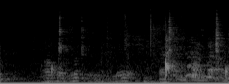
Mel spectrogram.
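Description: Indistinct chatter of people in a meeting room, with a sharp click near the end.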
